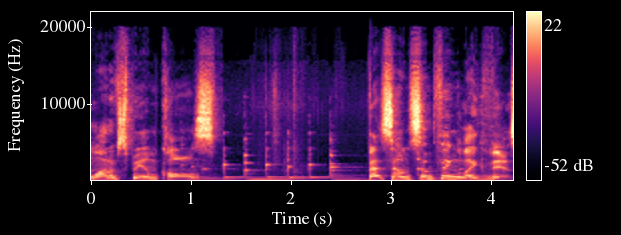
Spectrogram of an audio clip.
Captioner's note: phone ringing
